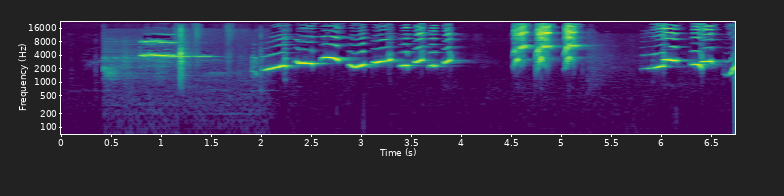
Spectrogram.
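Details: White-rumped shama song for provoking a reply from other shamas: a faint high whistle over soft background hum, then rapid bright warbled whistles, short snapping bursts and further slurred phrases.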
